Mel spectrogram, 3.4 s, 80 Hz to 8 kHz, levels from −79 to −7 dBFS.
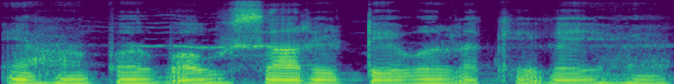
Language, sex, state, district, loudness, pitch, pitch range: Hindi, male, Jharkhand, Deoghar, -20 LUFS, 95 Hz, 90-100 Hz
